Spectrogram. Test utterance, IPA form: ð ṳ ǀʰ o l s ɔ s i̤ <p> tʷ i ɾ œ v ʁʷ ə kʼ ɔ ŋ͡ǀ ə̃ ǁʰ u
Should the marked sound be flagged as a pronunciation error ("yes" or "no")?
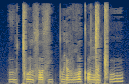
no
